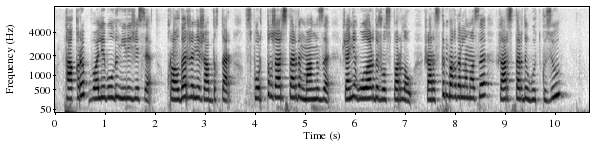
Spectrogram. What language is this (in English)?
Kazakh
